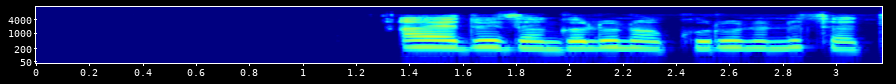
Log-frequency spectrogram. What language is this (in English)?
Pashto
